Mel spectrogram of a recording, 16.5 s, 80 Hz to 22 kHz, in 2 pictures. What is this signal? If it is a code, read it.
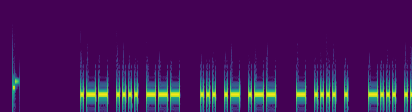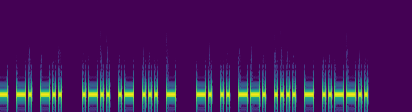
Morse code, heard as a keyed tone, about 20 wpm, 700 Hz. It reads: WHO SAW THE BAND LAST NIGHT?
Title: Sentences from Top 1600 Words 20wpm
